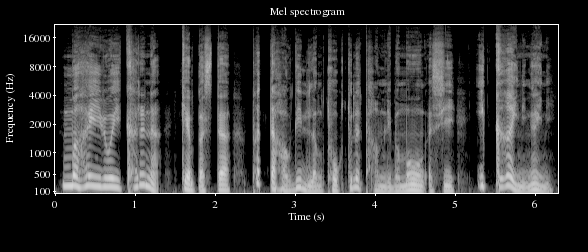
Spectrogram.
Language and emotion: Manipuri, disgusted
